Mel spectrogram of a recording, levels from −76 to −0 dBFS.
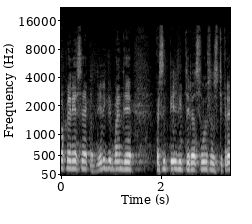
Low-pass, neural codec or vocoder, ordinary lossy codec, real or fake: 14.4 kHz; codec, 44.1 kHz, 3.4 kbps, Pupu-Codec; MP3, 64 kbps; fake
